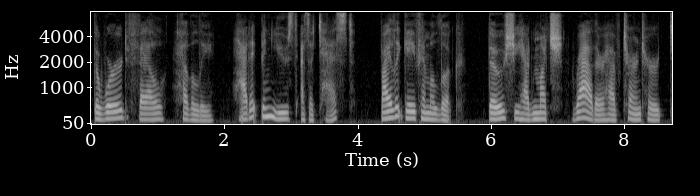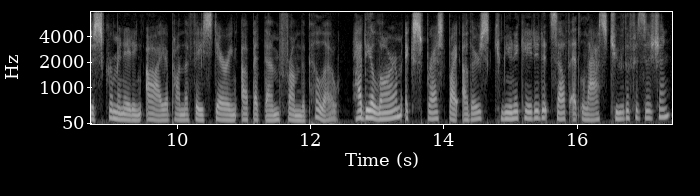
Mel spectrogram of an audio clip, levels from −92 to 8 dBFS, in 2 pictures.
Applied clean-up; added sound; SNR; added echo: none; none; none; none.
